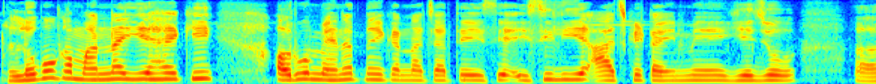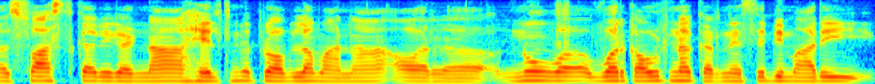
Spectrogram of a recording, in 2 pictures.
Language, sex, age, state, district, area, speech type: Hindi, male, 30-45, Uttar Pradesh, Mirzapur, rural, spontaneous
